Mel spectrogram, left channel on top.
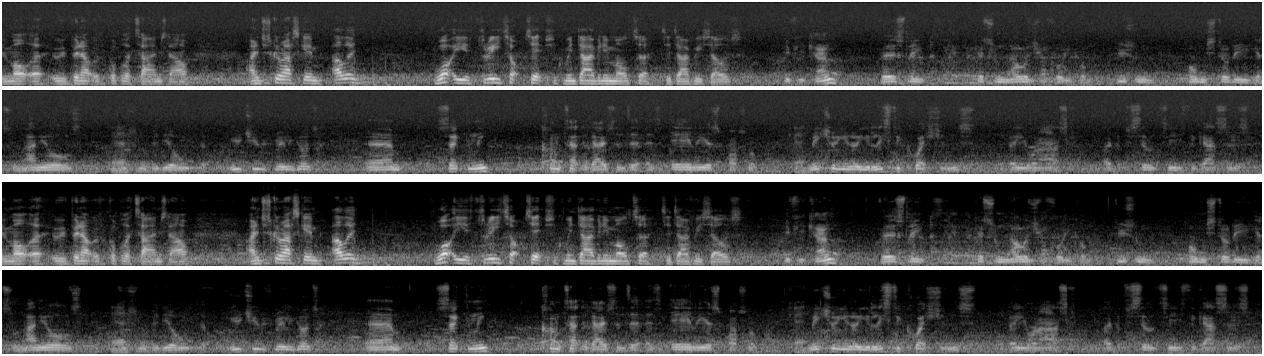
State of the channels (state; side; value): noise; left; hiss, 17 dB below the sound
